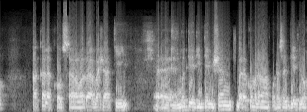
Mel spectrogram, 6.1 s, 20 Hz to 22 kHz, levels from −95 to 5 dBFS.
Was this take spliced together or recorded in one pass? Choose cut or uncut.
uncut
